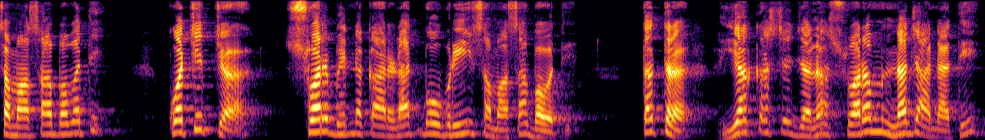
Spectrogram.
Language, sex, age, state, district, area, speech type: Sanskrit, male, 45-60, Bihar, Darbhanga, urban, spontaneous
